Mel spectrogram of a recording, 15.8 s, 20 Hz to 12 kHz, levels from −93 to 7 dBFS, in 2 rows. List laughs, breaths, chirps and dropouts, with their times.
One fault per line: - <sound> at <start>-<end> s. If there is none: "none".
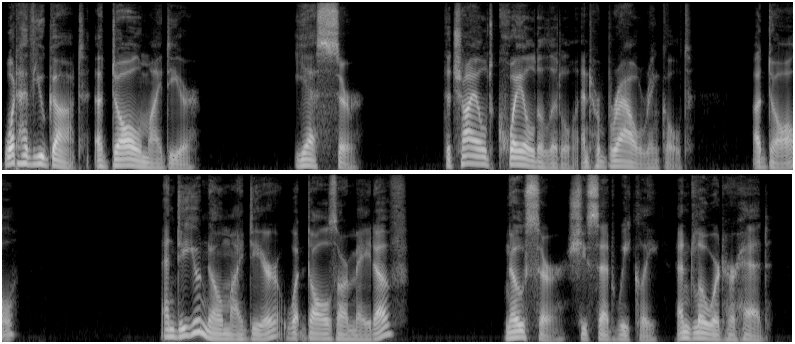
none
